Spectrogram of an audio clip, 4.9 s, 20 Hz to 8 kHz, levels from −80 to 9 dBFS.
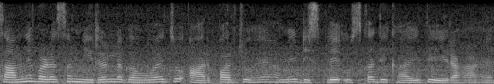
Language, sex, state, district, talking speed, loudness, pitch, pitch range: Hindi, female, Chhattisgarh, Raipur, 230 wpm, -18 LUFS, 220 Hz, 205-235 Hz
